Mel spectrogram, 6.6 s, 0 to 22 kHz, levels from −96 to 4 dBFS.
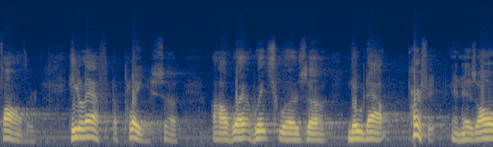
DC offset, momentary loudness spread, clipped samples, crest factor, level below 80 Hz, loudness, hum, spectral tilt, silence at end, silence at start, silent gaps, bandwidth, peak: under 0.1%; 18 LU; under 0.1%; 14 dB; -64 dBFS; -21 LUFS; none; -9.5 dB/octave; 0 s; 0.05 s; none; 7.2 kHz; -6 dBFS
